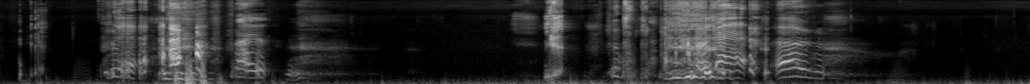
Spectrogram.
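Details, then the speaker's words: A mother's hiccups: abrupt hiccup sounds alternating with her infant's laughing and babbling, while she talks to the baby about them; hiccups. "That was a funny hiccup, huh? That was a good one. I can't help the hiccups. They just come out."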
